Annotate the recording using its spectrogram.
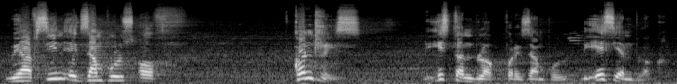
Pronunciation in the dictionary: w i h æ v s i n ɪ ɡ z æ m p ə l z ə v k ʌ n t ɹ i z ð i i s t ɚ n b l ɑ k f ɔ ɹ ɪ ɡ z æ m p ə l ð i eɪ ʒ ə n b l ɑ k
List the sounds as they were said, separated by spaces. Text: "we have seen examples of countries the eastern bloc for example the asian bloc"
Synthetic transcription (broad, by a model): w i h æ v s i n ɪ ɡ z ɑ m p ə l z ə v k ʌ n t ɹ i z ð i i s t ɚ n b l ɑ k f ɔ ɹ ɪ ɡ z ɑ m p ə l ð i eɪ s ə n b l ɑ k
